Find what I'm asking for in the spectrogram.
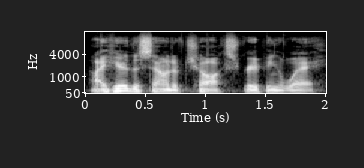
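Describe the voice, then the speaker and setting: A man with a fairly low voice reads a visual novel aloud as a let's play host. His delivery mixes narration with casual comment, recorded dry and close. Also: fairly quick, no echo.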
